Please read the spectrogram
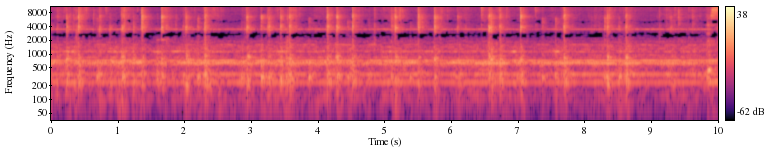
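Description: Commercial stand mixer running at low speed, its dough hook kneading bread dough while softened butter is worked in: a steady motor hum with frequent irregular clicks and knocks.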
